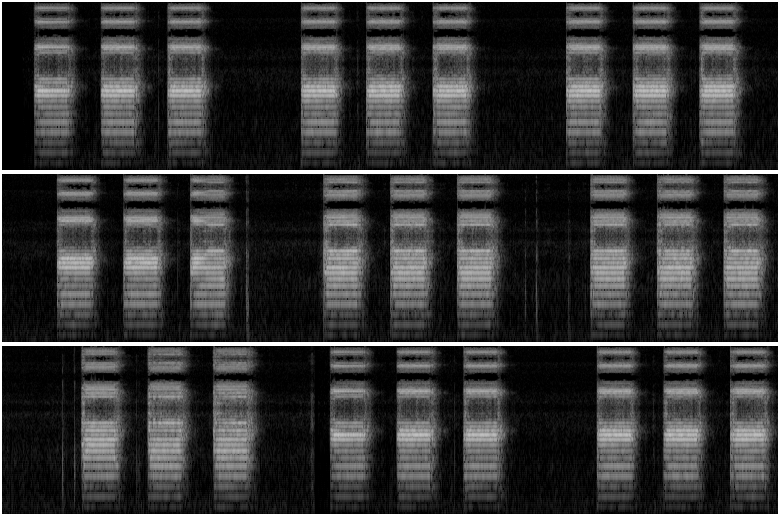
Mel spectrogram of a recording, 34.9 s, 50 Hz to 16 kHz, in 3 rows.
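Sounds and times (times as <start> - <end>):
fire alarm beeping: 0.5 - 3.2, 4.5 - 7.2, 8.5 - 11.1, 12.5 - 15.2, 16.5 - 19.1, 20.5 - 23.2, 24.5 - 27.1, 28.2 - 30.9, 32.2 - 34.9.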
